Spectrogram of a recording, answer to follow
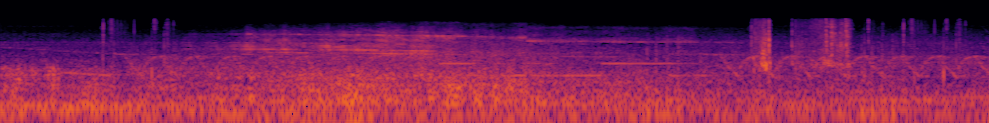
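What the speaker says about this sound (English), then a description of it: "Drones. They're advancing faster than we anticipated." Alien drones in the video game The Conduit approach with a droning, whooshing engine roar that swells and fades over several seconds, layered with game effects and brief sharp metallic bursts near the end.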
